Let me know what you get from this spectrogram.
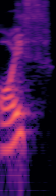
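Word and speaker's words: Oerth: I'm tempted to put it to uncommon because I recently learned that instead of Orth, the name of the actual world, it's pronounced as if you have a Brooklyn accent, and it's called Oith.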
